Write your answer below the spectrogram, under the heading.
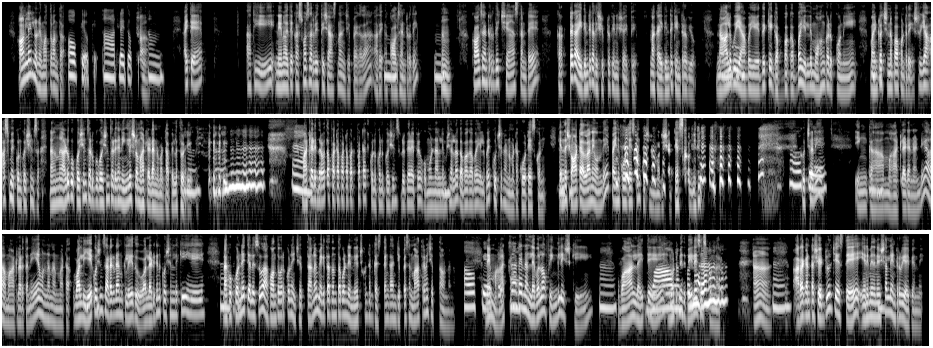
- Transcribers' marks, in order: in English: "ఆన్‌లైన్‌లోనే"; tapping; in English: "కస్టమర్ సర్విస్‌ది"; in English: "కాల్ సెంటర్‌ది"; in English: "కాల్ సెంటర్‌ది"; in English: "కరెక్ట్‌గా"; in English: "షిఫ్ట్ ఫినిష్"; in English: "ఇంటర్వ్యూ"; in English: "ఆస్క్ మీ"; in English: "క్వశ్చన్స్"; in English: "క్వశ్చన్స్"; in English: "క్వశ్చన్స్"; chuckle; giggle; in English: "క్వశ్చన్స్‌కి ప్రిపేర్"; in English: "షార్ట్"; laugh; chuckle; in English: "షర్ట్"; in English: "క్వశ్చన్స్"; in English: "లెవెల్ ఆఫ్ ఇంగ్లీష్‌కి"; in English: "వావ్!"; in English: "షెడ్యూల్"; giggle; in English: "ఇంటర్వ్యూ"
- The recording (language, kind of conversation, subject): Telugu, podcast, నీవు అనుకున్న దారిని వదిలి కొత్త దారిని ఎప్పుడు ఎంచుకున్నావు?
